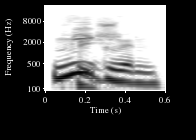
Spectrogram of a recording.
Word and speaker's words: Megrim: Habe ich es jetzt schon mal richtig ausgesprochen? – Ja? Ich gehe davon. Megrim. – Megrim.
